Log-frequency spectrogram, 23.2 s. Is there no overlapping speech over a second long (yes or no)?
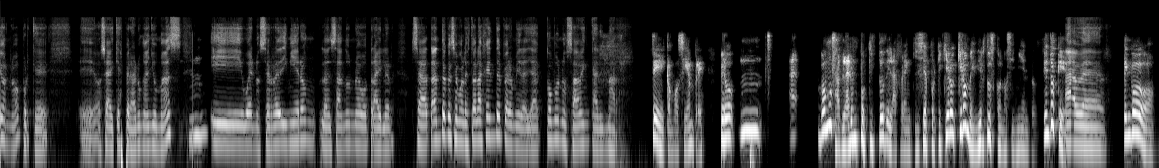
yes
